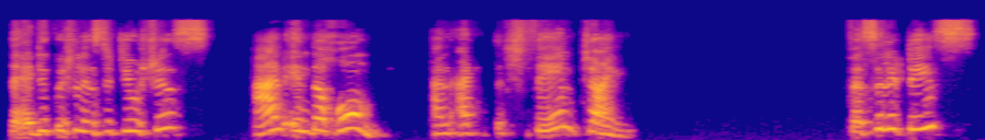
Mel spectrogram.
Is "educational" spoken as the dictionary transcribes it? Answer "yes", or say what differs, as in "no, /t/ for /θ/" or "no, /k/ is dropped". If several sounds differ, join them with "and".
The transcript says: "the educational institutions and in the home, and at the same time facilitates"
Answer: no, /n/ is dropped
